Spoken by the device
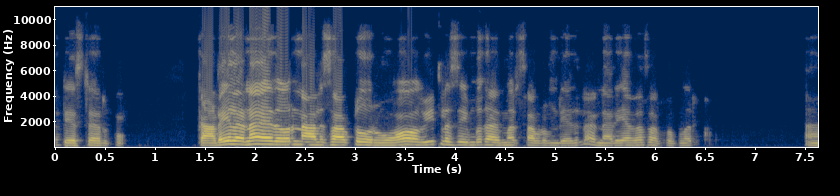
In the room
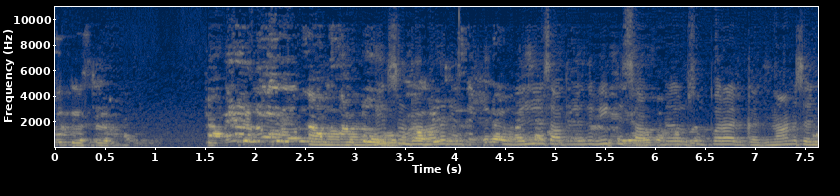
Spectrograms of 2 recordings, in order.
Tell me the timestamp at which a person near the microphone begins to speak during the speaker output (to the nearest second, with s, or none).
3 s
